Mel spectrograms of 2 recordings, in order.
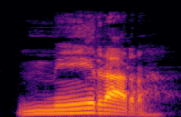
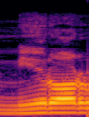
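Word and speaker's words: mirror: Minority সংখ্যালঘু minute minute মিরার আয়না যদিও আমরা এটা মিরর বলে থাকি মিরর শুদ্ধ উচ্চারণ হবে মিরার আয়না আলহামদুলিল্লাহ আমাদের 2000 শব্দার্থ কমপ্লিট হয়েছে।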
